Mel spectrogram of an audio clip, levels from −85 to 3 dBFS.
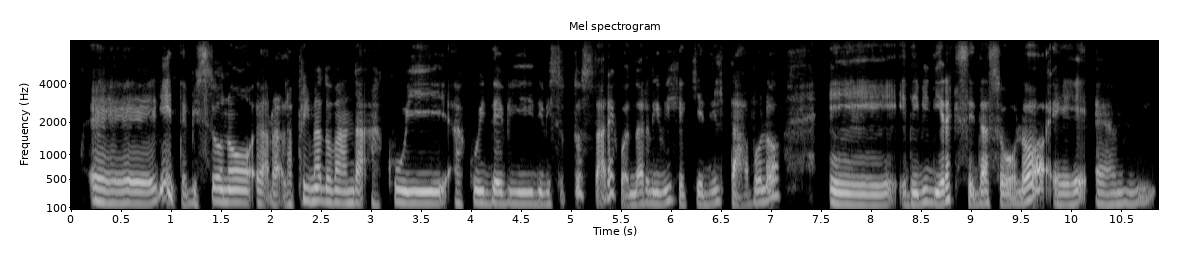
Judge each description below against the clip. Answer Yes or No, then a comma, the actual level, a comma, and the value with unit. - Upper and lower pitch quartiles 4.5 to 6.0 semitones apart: No, narrow, 2.6 semitones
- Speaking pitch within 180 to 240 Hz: No, medium, 155 Hz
